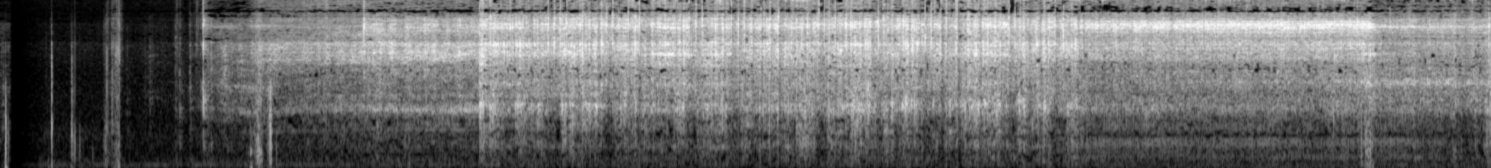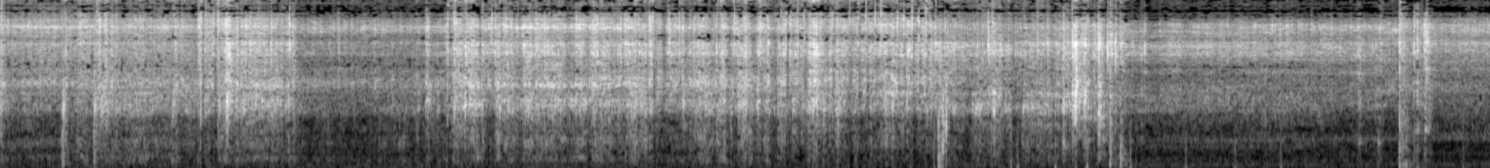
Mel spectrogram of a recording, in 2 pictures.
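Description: Battery-powered toy train engines running on plastic track, their small motors and gearboxes whirring with a rattling clatter as they push against each other, with sharp clicks here and there. The whirring starts about two seconds in and gets quieter near the end.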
